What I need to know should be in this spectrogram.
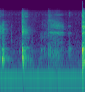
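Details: Adult who says they are coughing about every five seconds gives three short, sharp dry coughs, evenly spaced, over a low steady room hum; cough.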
